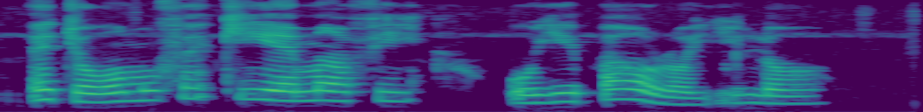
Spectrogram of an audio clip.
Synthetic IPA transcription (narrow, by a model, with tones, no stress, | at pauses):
ɛ˧d͡ʒɔ˨wɔ̃˧mo˧fɛ˦kʰi˦ɛ˧mãː˦˧fi˧ | o˨je˧ba˦ɔ˦˨ɾɔ˨jḭ˨˦lɔ˧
